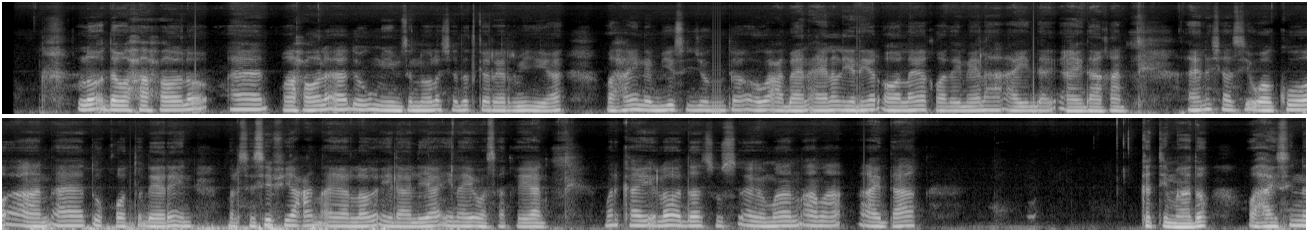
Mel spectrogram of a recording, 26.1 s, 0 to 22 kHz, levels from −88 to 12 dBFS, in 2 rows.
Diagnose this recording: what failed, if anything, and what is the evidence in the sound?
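Stutters at 1.93, 8.55, 10.31, 14.33 and 21.66 s, each a 23 ms slice doubled with a hard join, and a longer stutter at 7.11 s after "waxayna biyo si". Repeated buffer at the driver stage: audio arrived late, so the device replayed its last block, which fits a 1024-sample buffer.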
